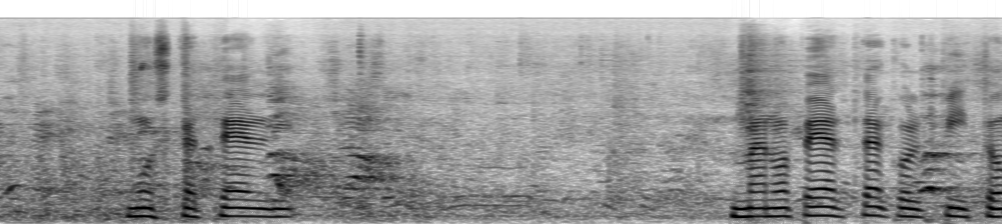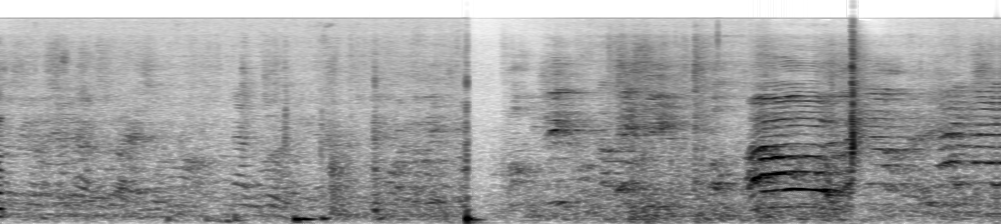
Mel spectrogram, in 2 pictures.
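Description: A man in the crowd shouts loudly.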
